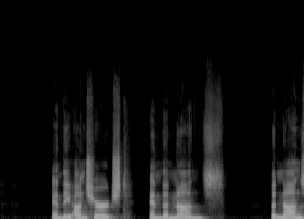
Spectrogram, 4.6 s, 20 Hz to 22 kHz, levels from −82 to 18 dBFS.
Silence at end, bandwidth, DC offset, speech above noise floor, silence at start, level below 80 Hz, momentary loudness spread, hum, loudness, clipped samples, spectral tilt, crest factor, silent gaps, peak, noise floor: 0 s; 13 kHz; under 0.1%; 58 dB; 0.75 s; -70 dBFS; 11 LU; none; -23 LUFS; under 0.1%; -6 dB/octave; 18 dB; none; -6 dBFS; -79 dBFS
